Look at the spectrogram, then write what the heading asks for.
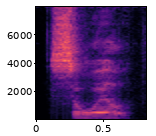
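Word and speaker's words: Soyal: The music during my break is brought to you by Soil. Soil spelled like royal.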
